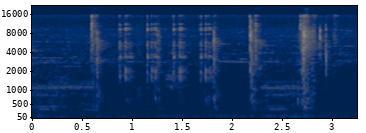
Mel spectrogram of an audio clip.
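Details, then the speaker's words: Fuel-injected motorcycle at 15,000 km, fitted with a deliberately weak battery; starting fails after sitting overnight, with the LED lights flickering. Each press of the starter button gives only a dry, scattered click with no cranking; starter clicking from a weak battery. "Saya coba starter. Oke, masalahnya seperti ini dan lampu LED-nya berkedip-kedip."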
